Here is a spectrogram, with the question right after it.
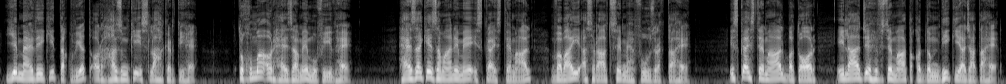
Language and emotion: Urdu, neutral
